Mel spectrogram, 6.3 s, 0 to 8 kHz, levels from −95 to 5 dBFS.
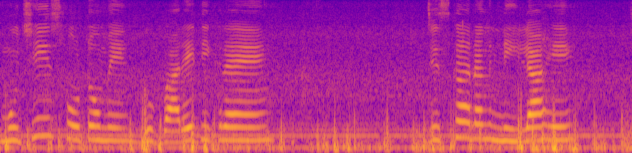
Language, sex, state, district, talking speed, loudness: Hindi, female, Madhya Pradesh, Dhar, 115 wpm, -19 LUFS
